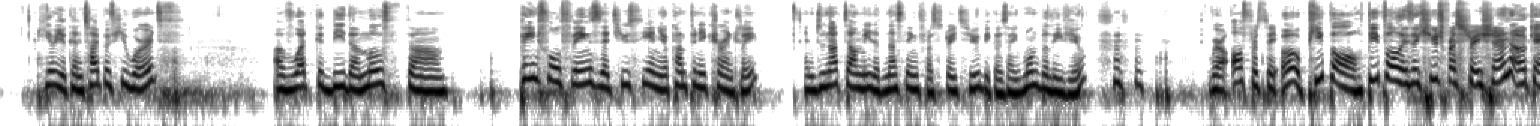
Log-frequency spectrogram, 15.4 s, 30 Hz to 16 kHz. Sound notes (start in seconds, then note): 11.0 chuckles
